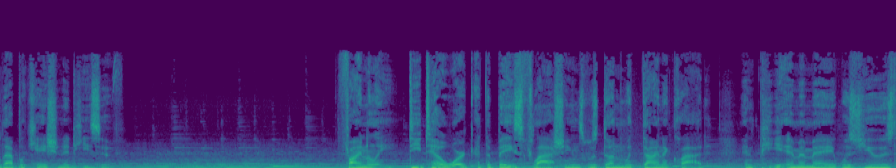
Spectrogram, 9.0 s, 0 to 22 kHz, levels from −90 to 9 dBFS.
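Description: No technical faults can be heard anywhere in the clip.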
